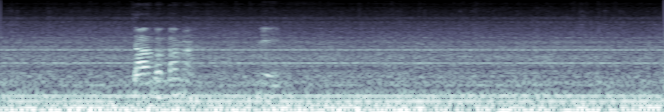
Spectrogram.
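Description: A train's diesel engine rumbles steadily as the train rolls along the rails.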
